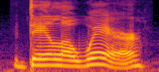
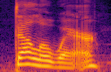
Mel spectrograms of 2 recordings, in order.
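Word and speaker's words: De La Warr: Some folks pronounce his name Lord Delawir, others Deaware. After a while, you start to hear Delaware.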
